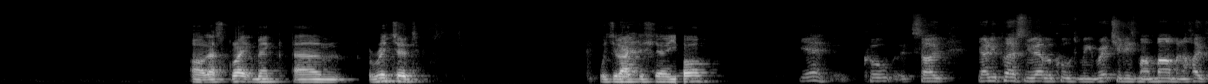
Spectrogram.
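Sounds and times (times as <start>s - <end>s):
man speaking: 1.9s - 4.4s, 6.0s - 7.2s, 8.0s - 12.0s.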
